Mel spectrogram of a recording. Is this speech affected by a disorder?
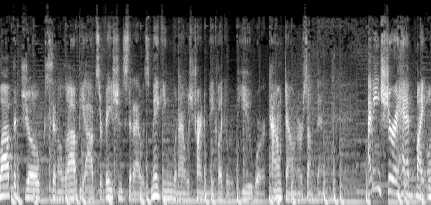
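No.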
